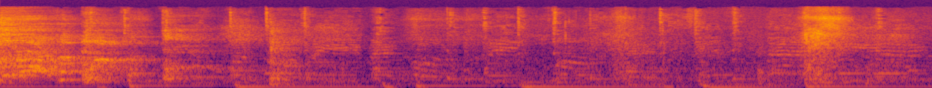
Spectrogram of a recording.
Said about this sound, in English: All right, I'm gonna cough.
